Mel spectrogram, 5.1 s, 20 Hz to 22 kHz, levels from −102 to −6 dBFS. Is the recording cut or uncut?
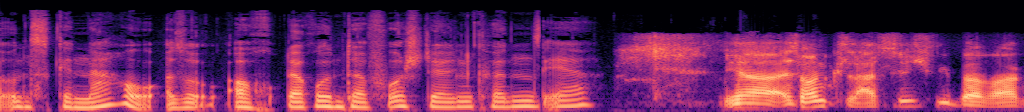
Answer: cut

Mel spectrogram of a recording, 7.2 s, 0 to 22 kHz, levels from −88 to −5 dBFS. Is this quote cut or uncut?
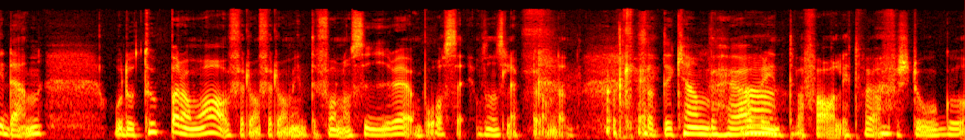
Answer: cut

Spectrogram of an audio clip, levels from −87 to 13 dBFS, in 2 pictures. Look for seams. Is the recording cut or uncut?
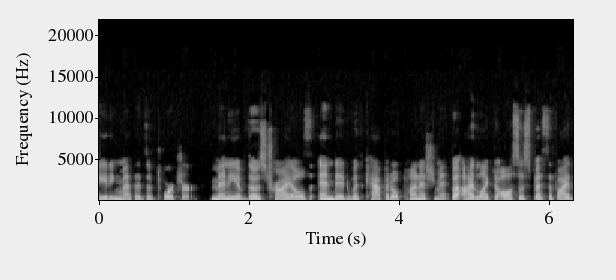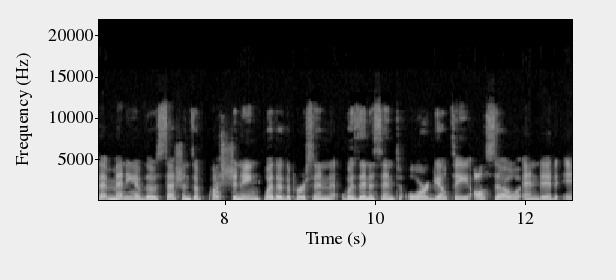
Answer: uncut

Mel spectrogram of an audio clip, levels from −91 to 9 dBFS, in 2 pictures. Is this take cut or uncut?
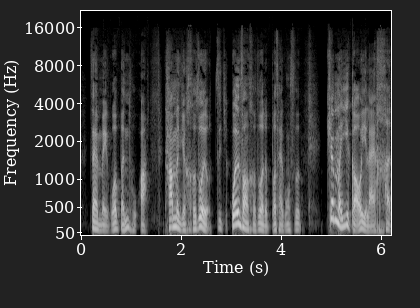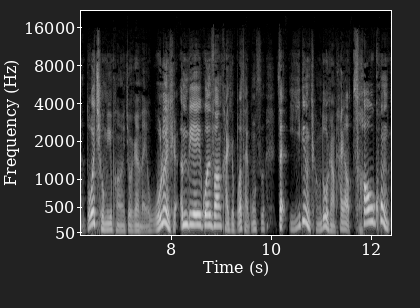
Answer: uncut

